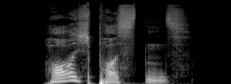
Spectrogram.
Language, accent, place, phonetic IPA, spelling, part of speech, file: German, Germany, Berlin, [ˈhɔʁçˌpɔstn̩s], Horchpostens, noun, De-Horchpostens.ogg
- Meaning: genitive singular of Horchposten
